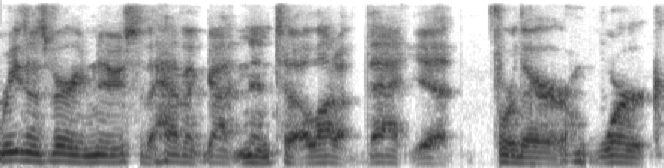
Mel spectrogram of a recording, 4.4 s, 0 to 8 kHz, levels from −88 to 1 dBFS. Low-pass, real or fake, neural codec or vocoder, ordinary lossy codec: 7.2 kHz; real; none; MP3, 64 kbps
